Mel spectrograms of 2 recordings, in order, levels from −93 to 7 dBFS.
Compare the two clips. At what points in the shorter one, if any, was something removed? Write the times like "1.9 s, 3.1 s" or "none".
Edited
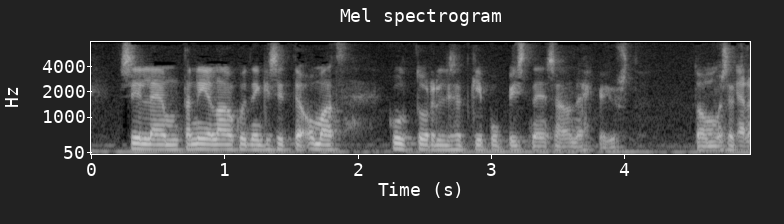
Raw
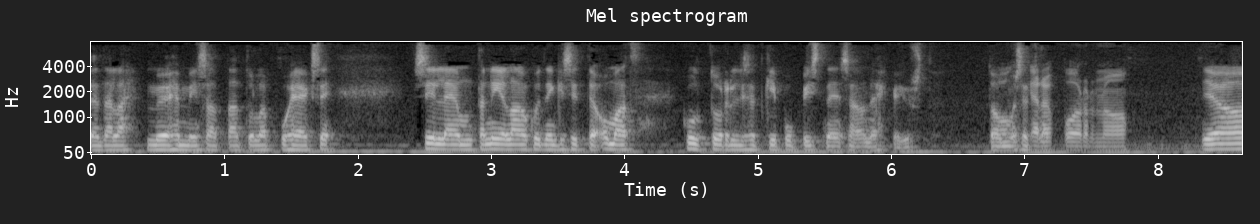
none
